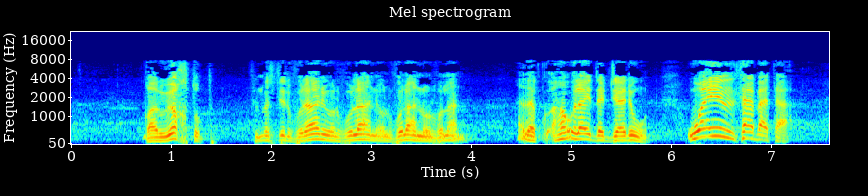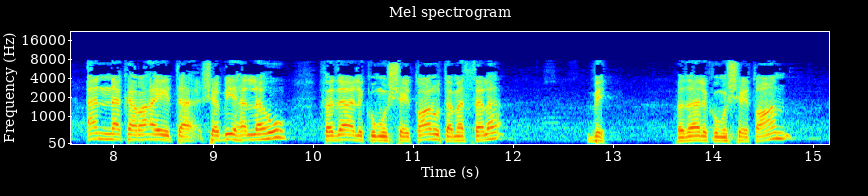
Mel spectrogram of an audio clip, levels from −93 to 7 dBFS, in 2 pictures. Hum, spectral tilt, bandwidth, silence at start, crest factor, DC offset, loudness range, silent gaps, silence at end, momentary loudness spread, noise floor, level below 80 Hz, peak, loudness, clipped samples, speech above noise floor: none; -3.5 dB/octave; 8 kHz; 0.7 s; 16 dB; under 0.1%; 4 LU; none; 0.4 s; 13 LU; -50 dBFS; -50 dBFS; -2 dBFS; -17 LUFS; under 0.1%; 33 dB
